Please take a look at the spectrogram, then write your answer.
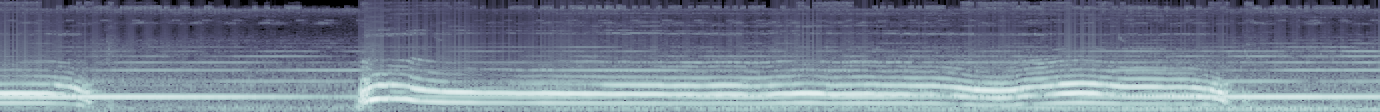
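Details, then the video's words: Buddy the dog howls along with tornado sirens tested at noon on the first Wednesday of the month: long wavering howls that dip and rise, held over a steady droning siren tone. "Buddy howls with the tornado sirens!!"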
